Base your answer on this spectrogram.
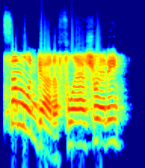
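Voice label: request flash, professional female; vo; Counter Strike Model Pack; CS:GO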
